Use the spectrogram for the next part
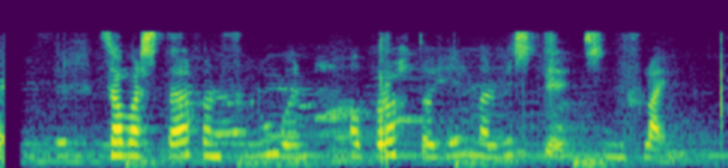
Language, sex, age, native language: Icelandic, female, 18-19, Icelandic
